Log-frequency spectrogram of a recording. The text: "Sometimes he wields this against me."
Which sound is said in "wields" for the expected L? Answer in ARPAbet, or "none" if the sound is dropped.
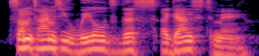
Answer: L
